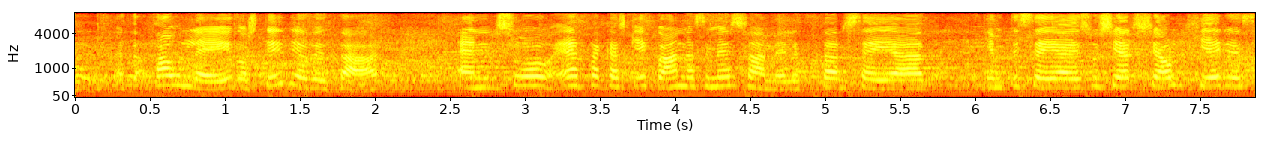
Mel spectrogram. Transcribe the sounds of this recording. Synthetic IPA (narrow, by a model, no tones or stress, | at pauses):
ɛt̪aθawleːjðɔɣst̪ɪðjavɪðθað | ɛnsɔɛɾ̥θakʰanscɪehkvaanːaɾ̥sɛmɛɾ̥saːmɛlɪt̪θaɾseːjaað | jɛmɪnt̪ɪseːjaɛsɔsjɛɾsjawlçɛːɾ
